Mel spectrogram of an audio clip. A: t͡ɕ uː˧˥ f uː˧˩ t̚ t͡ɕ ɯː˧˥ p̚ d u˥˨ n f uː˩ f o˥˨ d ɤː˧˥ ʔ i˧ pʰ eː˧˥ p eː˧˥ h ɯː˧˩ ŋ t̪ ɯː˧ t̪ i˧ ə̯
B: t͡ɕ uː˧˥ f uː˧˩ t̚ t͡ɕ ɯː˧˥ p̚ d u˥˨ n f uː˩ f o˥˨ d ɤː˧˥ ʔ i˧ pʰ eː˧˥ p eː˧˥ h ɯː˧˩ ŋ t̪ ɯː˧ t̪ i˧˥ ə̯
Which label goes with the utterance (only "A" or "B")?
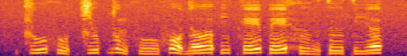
B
